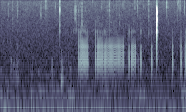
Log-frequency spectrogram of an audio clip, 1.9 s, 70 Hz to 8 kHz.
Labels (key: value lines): label: biophony, knock croak
recorder: SoundTrap 300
